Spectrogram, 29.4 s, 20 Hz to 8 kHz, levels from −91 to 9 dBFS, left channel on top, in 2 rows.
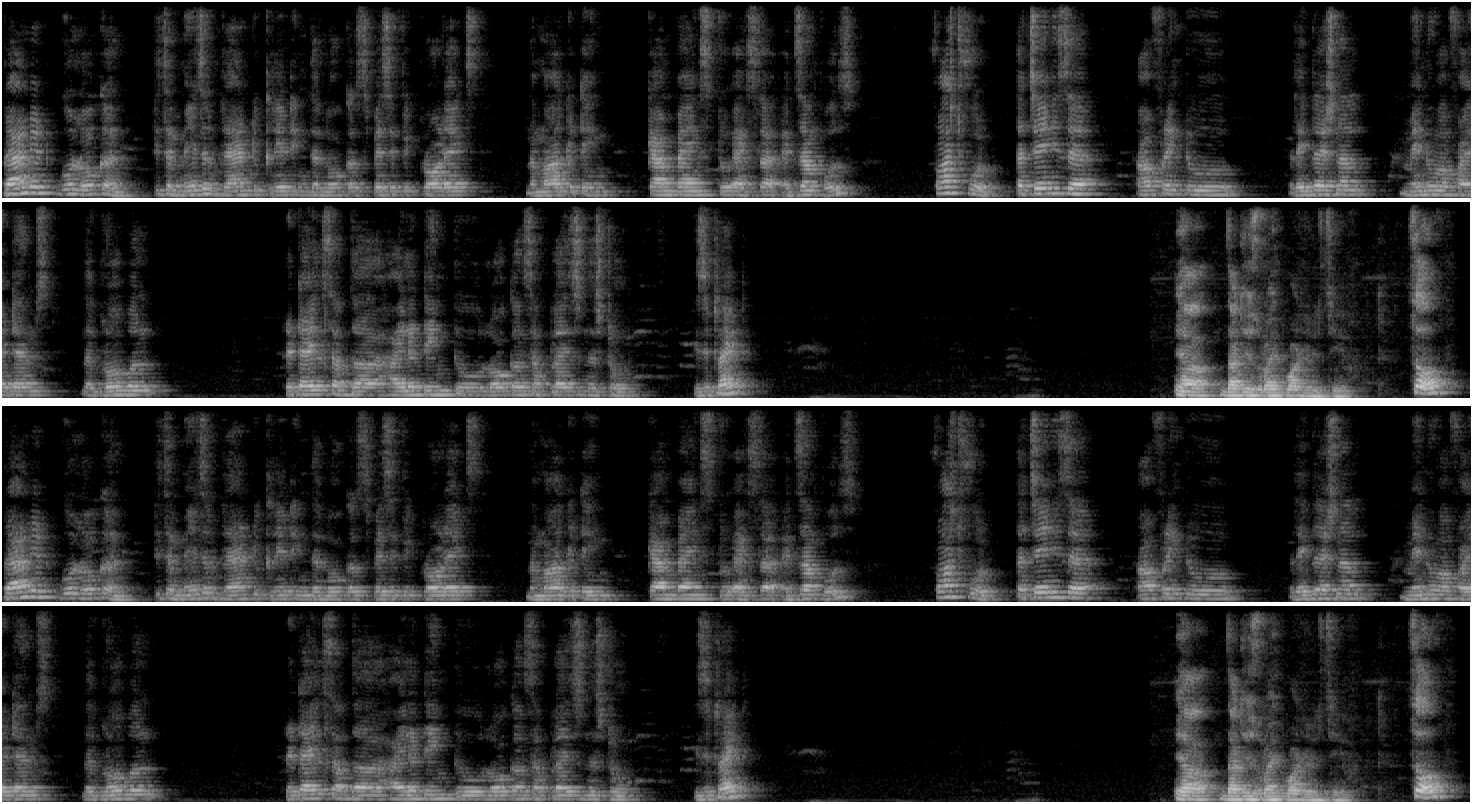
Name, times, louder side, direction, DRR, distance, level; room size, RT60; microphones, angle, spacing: voice 1, 0.0-4.7 5.2-6.1 6.4-8.5 9.3-11.0 11.3-12.4 12.9-13.6 14.0-15.1 15.5-16.2 17.5-21.1 21.6-22.2, left 1 dB, 80° left, 1.2 m, -29 dB
voice 2, 26.4-28.1 28.8-29.2, equal, 5° left, 0.5 m, -21 dB
4.9 x 2.2 x 3.1 m
head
